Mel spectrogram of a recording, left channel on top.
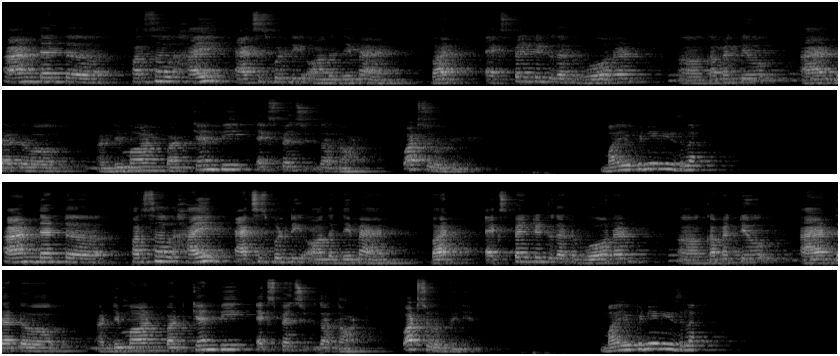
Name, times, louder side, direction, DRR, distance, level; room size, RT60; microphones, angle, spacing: voice 1, 0.0-4.0 4.3-6.4 6.7-7.7 8.0-9.0 9.3-12.0 12.4-13.1, right 4 dB, 85° right, 4 dB, 0.7 m, -34 dB
sound 1, 6.7-10.3, equal, ahead, 1.0 m, -51 dB
voice 2, 14.3-15.3, right 3 dB, 15° right, 3 dB, 0.4 m, -33 dB
8.2 x 7.1 x 2.3 m, 0.88 s
head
